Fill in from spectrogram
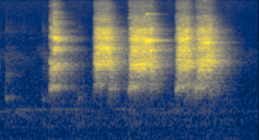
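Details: Black francolin, known locally as kala teeter, recorded in Khushab: a loud, harsh, grating call of four rasping bursts, the last two doubled, delivered in about two seconds.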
